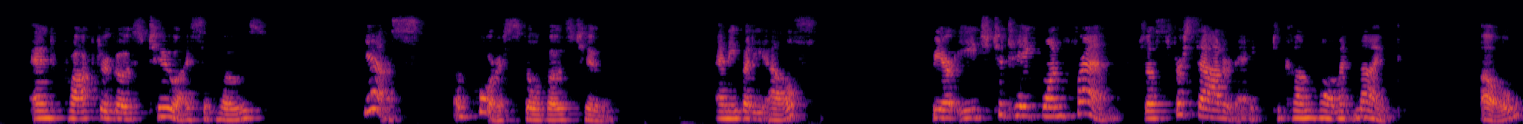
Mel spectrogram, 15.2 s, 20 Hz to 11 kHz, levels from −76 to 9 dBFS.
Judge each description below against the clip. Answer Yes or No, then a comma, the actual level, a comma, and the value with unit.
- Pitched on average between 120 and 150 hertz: No, high, 190 Hz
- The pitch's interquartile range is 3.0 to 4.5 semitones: Yes, average, 3.7 semitones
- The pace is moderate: No, slow, 120 wpm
